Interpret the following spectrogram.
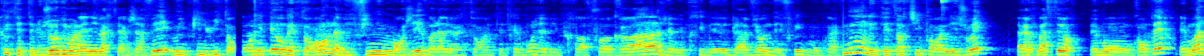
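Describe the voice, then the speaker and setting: A teenage boy casually telling a storytime vlog, rambling and animated with joking asides to viewers. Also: sits high, a little hiss or hum. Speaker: storyteller vlogger. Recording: echoey room.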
